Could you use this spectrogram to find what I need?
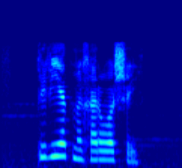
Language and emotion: Russian, positive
